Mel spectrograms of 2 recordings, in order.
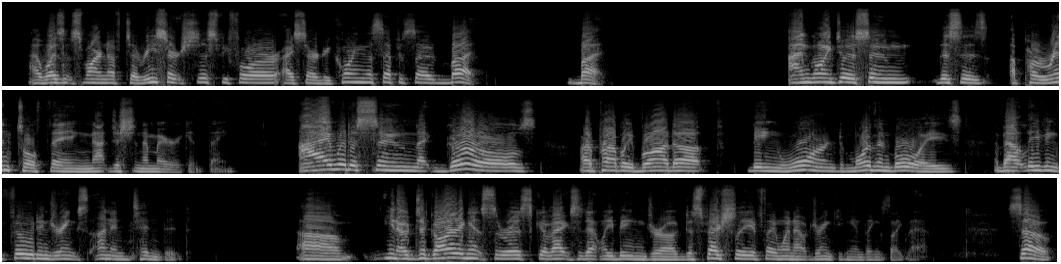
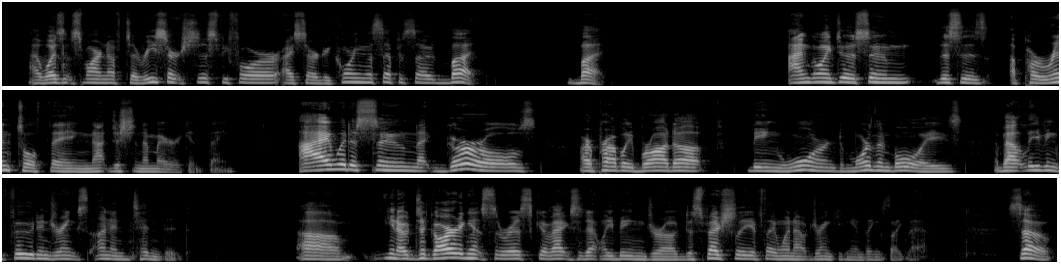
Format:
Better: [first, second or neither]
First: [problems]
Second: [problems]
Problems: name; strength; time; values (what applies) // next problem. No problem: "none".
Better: second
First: distortion; heavy; 13% of the sound clipped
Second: none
